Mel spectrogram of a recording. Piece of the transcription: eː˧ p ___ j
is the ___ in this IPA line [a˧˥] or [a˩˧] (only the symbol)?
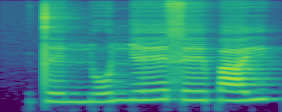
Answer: a˧˥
